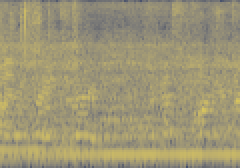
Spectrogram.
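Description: A steady, loud low drone from a band's amplifiers on stage, growing stronger about a second in, with voices over it.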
